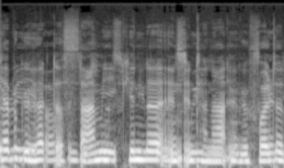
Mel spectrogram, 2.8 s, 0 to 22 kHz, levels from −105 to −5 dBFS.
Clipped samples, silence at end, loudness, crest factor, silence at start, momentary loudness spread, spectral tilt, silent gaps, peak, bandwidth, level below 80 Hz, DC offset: under 0.1%; 0 s; -14 LUFS; 12 dB; 0 s; 4 LU; -8 dB/octave; none; 0 dBFS; 13 kHz; -38 dBFS; under 0.1%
